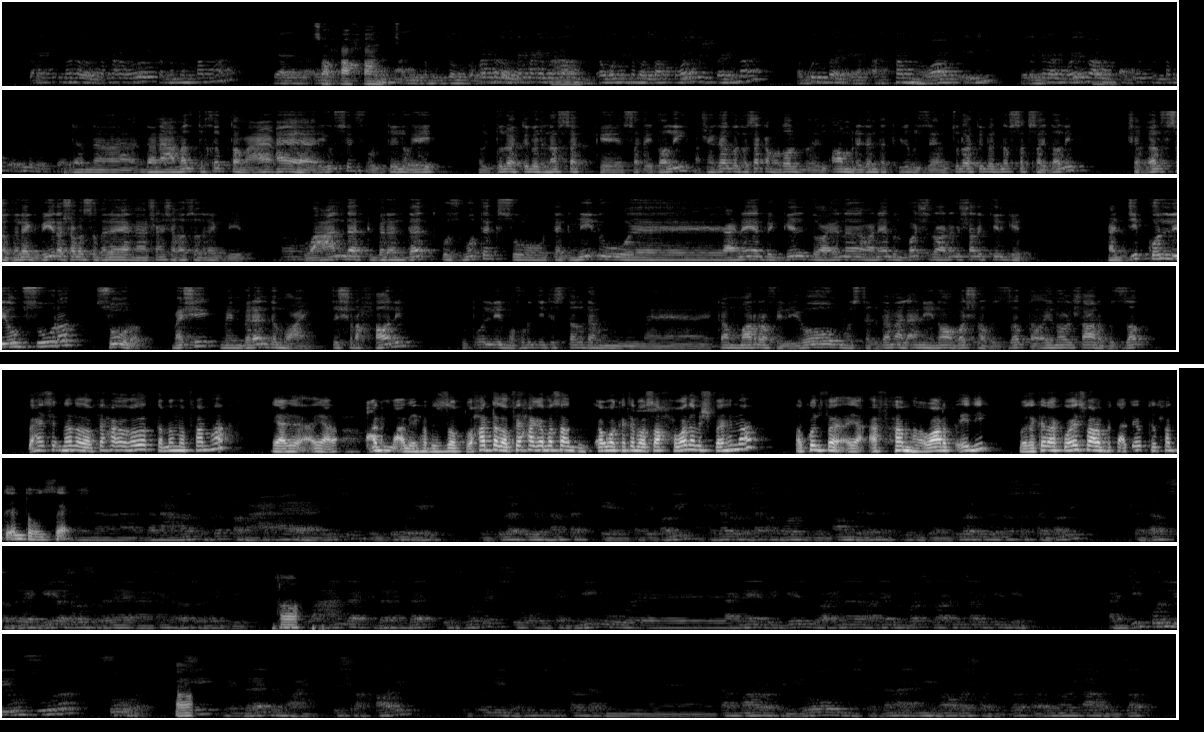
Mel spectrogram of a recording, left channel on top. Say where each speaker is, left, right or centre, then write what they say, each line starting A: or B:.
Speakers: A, on the right; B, on the left.
A: بحيث إن أنا لو في حاجة غلط تمام أفهمها يعني يعني
B: صحح انت
A: أعدل عليها بالظبط وحتى لو في حاجة مثلا
B: اه
A: هو كاتبها صح وأنا مش فاهمها أكون فا... يعني أفهمها وأعرف إيه دي وأذاكرها كويس وأعرف
B: اه
A: بتاعتي بتتحط إمتى وإزاي
B: ده انا ده انا عملت خطه معاه يا يوسف قلت له ايه قلت له اعتبر نفسك آه، صيدلي عشان كده كنت بسألك عن موضوع الب- الامر ده انت بتكتبه ازاي قلت له اعتبر نفسك صيدلي شغال في صيدليه كبيره شبه الصيدليه يعني عشان شغال في صيدليه كبيره
A: أه
B: وعندك براندات كوزموتكس وتجميل وعناية بالجلد وعناية وعناية بالبشرة وعناية بالشعر كتير جدا هتجيب كل يوم صورة صورة ماشي
A: اه
B: من براند معين تشرحها لي وتقول لي المفروض دي تستخدم آه، كم مرة في اليوم واستخدامها لأنهي نوع بشرة بالظبط أو أي نوع شعر بالظبط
